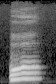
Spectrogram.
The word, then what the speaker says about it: últimos: Últimos. Qual é a sílaba mais forte? Professor, é o U aqui, ó.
